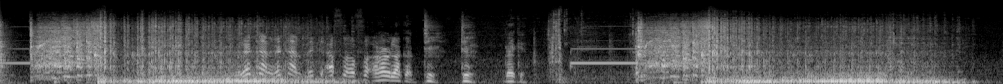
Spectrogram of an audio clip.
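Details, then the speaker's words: 1997 Ford F-150 4.6 V8 that would not crank, fixed by shifting the selector fully up into Park: short crank, then the engine catches and settles into a steady, even idle; normal cranking and clean start. "so today we had a 97 f150 and the issue was that it wouldn't start when cranked it won't start so it just turned out to be that you have to make sure that you shift us all the way up in part"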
